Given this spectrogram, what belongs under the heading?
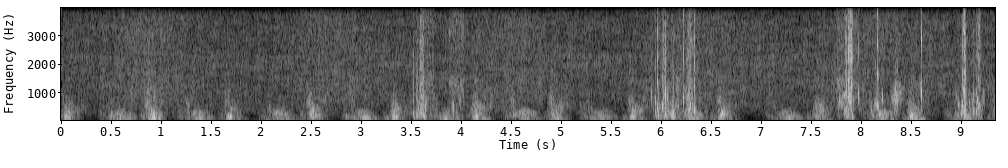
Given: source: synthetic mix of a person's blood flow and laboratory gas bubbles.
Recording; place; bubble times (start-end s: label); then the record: Doppler ultrasound of blood flow; precordium
3.48-3.74 s: bubbles
3.87-4.03 s: bubbles
5.88-6.47 s: bubbles
7.74-8.01 s: bubbles
8.06-8.25 s: bubbles
8.29-8.43 s: bubbles
8.55-8.63 s: bubbles
8.93-9.24 s: bubbles
From the record:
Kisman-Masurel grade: 232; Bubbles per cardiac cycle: several, 3 to 8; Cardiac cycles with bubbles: 50 to 99%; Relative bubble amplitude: moderate (0.250 to 0.450); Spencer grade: 3 (all of the cardiac periods contain showers or single bubble signals, but not dominating or overriding the cardiac motion signals); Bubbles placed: only in the low amplitude regions of the cardiac cycle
